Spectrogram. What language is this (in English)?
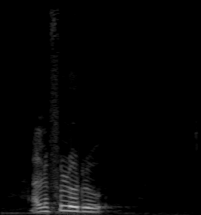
Tem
